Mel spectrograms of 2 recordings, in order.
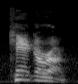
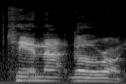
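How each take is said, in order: First: Said in the usual way. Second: "Cannot" spelled out slowly, each word weighted; emphatic cannot. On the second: Shown as a demonstration. Insisting to viewers blueberry "Cannot go wrong", slow emphasis. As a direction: lean on "Cannot" and slow right down.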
